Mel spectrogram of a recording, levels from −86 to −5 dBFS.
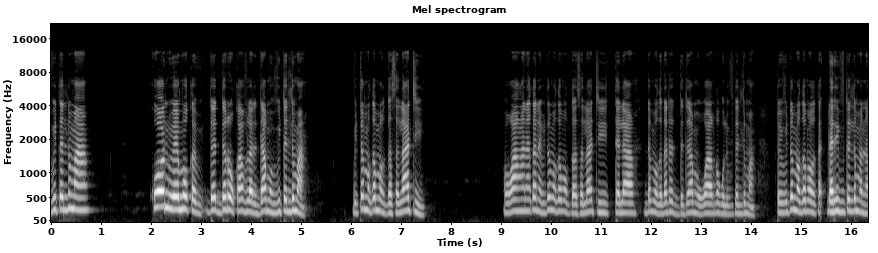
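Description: A speech recording with no technical faults to report in its signal.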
